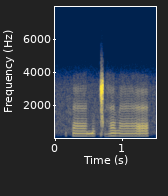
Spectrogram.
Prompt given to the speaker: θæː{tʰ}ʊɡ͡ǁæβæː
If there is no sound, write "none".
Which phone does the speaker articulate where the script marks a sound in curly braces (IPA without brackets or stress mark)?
n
